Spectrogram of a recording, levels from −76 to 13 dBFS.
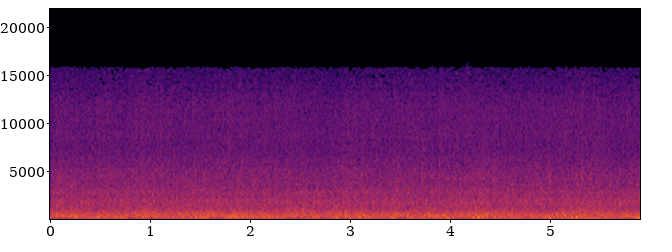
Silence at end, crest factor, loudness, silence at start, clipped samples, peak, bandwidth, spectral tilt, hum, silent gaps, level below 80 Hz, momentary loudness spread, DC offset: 0 s; 14 dB; -22 LUFS; 0 s; under 0.1%; -8 dBFS; 16 kHz; -4 dB/octave; none; none; -50 dBFS; 1 LU; under 0.1%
